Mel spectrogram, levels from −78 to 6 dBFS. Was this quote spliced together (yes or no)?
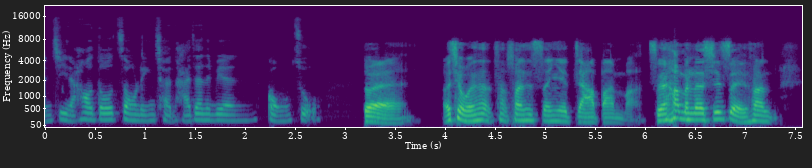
no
